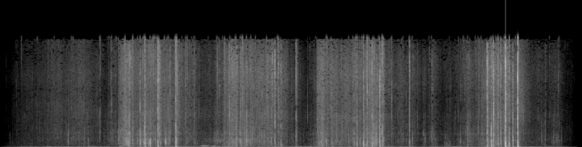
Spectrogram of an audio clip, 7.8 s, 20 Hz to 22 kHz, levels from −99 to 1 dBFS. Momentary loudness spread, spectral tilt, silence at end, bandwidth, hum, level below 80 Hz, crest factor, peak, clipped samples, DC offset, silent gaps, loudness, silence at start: 25 LU; -2 dB/octave; 0.25 s; 17 kHz; none; -52 dBFS; 38 dB; 0 dBFS; under 0.1%; under 0.1%; none; -33 LUFS; 0.25 s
